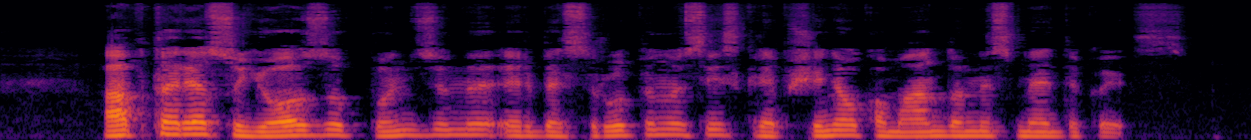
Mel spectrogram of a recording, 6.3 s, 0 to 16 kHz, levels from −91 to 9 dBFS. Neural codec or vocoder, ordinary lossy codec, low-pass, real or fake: vocoder, 48 kHz, 128 mel bands, Vocos; AAC, 48 kbps; 14.4 kHz; fake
